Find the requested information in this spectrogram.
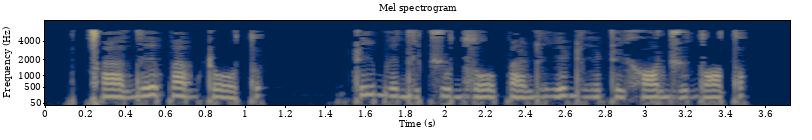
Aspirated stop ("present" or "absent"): absent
